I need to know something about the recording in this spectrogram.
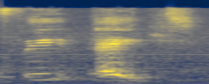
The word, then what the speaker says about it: Chloe: It's spelled C-H-L-O-E. But how does it sound when you say it? K. Chloe.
